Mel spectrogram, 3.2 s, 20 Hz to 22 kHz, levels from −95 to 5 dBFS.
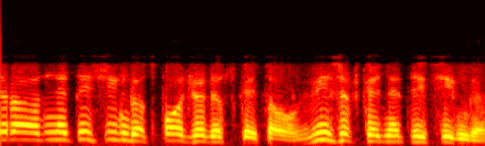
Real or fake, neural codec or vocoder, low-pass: real; none; 7.2 kHz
